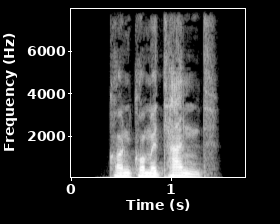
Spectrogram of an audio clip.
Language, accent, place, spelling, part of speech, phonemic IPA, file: German, Germany, Berlin, konkomitant, adjective, /ˌkɔnkomiˈtant/, De-konkomitant.ogg
- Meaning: concomitant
